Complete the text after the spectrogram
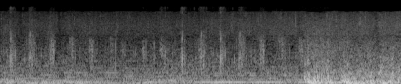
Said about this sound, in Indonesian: Lalu Tuhan menurunkan hujan selama 40 hari 40 malam hingga air menutupi seluruh bumi.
